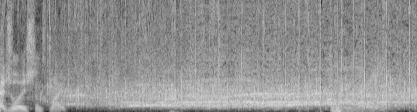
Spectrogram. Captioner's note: applause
